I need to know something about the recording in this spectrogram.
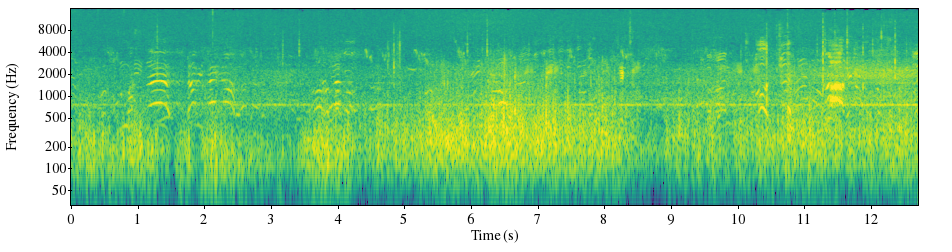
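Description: Teenage boys shout to each other across an outdoor football pitch.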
